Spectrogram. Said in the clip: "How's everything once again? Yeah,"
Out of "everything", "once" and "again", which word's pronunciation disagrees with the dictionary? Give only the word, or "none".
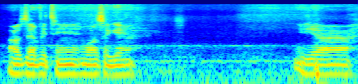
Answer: none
